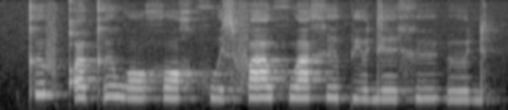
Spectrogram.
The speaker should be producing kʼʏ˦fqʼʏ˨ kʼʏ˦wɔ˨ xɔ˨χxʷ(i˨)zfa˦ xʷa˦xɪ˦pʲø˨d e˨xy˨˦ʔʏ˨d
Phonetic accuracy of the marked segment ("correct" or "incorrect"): incorrect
